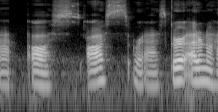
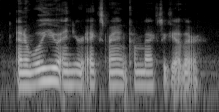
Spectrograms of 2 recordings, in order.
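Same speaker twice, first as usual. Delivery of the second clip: plain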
